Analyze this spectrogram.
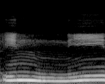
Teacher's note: pertemuan ee huruf mad dengan Hamzah dalam satu kata kemudian inni Nun bertasydid maka diberikan gunahnya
